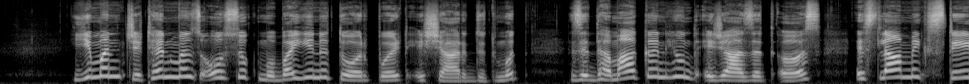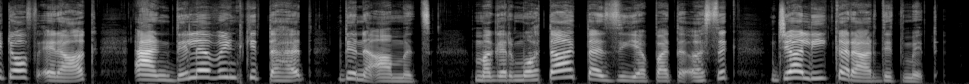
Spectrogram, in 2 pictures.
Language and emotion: Kashmiri, neutral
